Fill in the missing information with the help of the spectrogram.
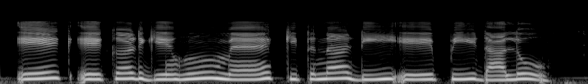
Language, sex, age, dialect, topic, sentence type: Maithili, female, 41-45, Angika, agriculture, question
